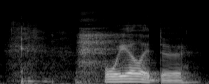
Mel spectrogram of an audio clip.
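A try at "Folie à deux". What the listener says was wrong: Not foil. Folie. I-E.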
